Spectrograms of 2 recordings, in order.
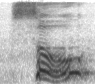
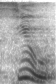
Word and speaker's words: sew: and s o w so is to plant seeds. The taylor agreed to sew my dress in a day. Often mispronounced as sue. It's not sue, it's so the farmer is going to sew rice next week.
